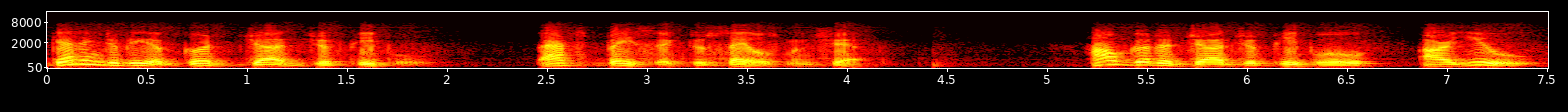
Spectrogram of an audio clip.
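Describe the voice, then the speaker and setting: Guy narrating an old 50s school career film, very up and down intonation, instructive, muffled old audio. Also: medium pitch. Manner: measured, instructive, poses questions to the viewer. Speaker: narrator of vocational training film. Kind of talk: 1950s educational film scripted narration. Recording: dull vintage 1950s film soundtrack.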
